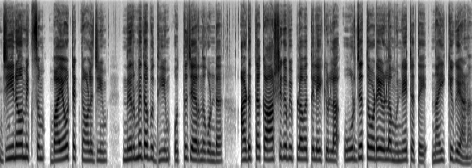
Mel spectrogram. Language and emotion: Malayalam, neutral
